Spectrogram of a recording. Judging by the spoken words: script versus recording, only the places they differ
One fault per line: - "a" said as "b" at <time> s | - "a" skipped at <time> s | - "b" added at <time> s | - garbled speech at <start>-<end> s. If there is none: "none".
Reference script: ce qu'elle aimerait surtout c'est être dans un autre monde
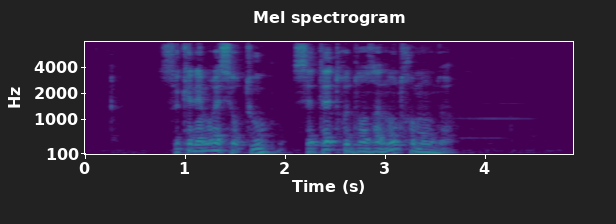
none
